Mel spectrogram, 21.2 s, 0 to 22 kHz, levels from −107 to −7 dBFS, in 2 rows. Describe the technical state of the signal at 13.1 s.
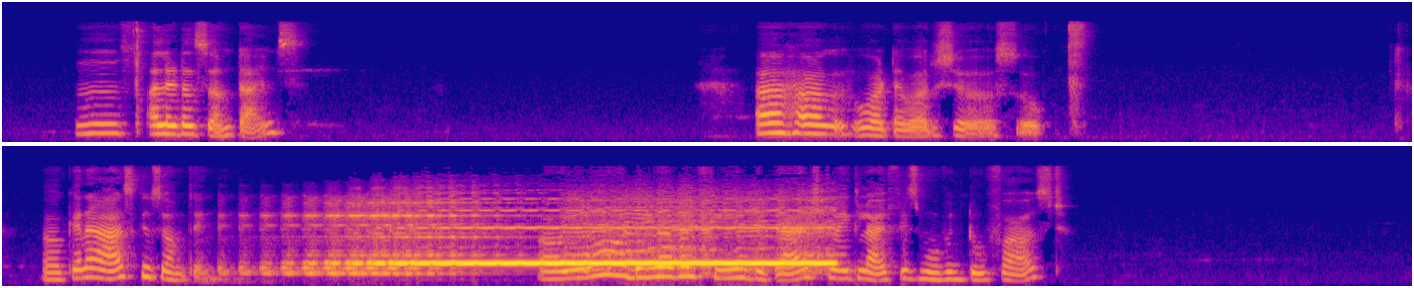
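At 13.1 s the signal is in a feedback howl, running from 12.19 to 16.94 s. A microphone is picking up a nearby loudspeaker on the same call. Each trip adds gain, building a tone around 700 Hz, with repeats about 150 ms apart, that peaks about 11 dB above the speech.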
